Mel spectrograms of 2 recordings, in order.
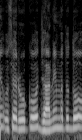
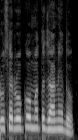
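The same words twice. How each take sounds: First: "उसे रोको" rising, then "जाने मत दो"; break after रोको. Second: "उसे रोको मत", then falling "जाने दो"; break after मत. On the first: Teacher recaps how meaning changed, break after रोको. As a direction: lift रोको and keep मत with जाने. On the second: Teacher recaps how meaning changed, break after मत. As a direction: keep मत with रोको, let जाने दो fall. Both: Shown as a demonstration. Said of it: "अर्थ बदल गया".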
